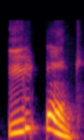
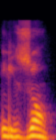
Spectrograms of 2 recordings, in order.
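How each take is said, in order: First: The final S is silent before the vowel. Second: The S is sounded and linked to the vowel. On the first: "normally we should say il ont" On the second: "we use this phenomenon in pronunciation, which is called liaison, and we say ils ont"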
